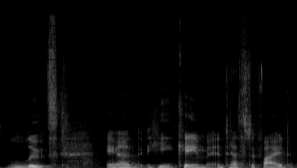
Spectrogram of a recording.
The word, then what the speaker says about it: Lutz: And his pronunciation is Sheriff Lutz. I don't know how to make that connection in your head other than the fact that he's a sheriff. He goes after bad guys who loot places.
